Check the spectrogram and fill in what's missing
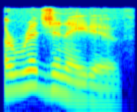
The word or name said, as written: originative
